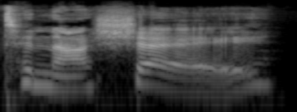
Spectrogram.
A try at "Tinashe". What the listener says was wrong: Well, it's on the second syllable. The accent's on the it's Tinashe, like that. No, yeah, Tinashe.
